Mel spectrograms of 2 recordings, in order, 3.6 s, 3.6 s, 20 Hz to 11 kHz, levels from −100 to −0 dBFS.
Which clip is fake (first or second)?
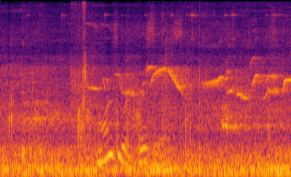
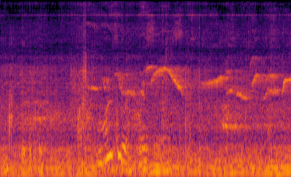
second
